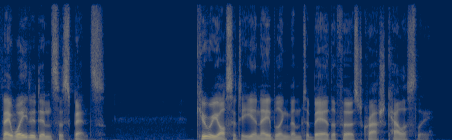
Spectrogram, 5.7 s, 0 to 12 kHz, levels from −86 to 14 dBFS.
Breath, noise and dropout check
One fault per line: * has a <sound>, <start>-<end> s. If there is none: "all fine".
all fine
